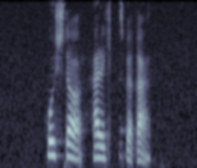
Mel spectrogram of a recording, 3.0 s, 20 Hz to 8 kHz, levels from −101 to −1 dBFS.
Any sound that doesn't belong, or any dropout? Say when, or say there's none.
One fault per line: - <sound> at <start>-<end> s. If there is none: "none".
- dropout at 1.7-1.8 s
